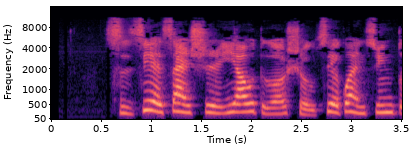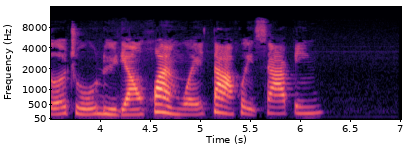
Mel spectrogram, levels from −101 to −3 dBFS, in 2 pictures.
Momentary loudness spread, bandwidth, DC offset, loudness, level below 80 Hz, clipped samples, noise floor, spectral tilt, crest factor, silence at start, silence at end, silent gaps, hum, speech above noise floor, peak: 11 LU; 11.5 kHz; under 0.1%; -23 LUFS; -76 dBFS; under 0.1%; -73 dBFS; -2.5 dB/octave; 20 dB; 0.55 s; 0.8 s; none; none; 49 dB; -4 dBFS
